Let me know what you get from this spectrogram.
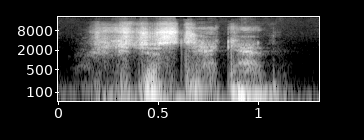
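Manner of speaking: defeated, breathy, beaten-down near-whisper. Retelling a delivery driver giving up on payment: imitating a defeated tone. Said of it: "he was so defeated".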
